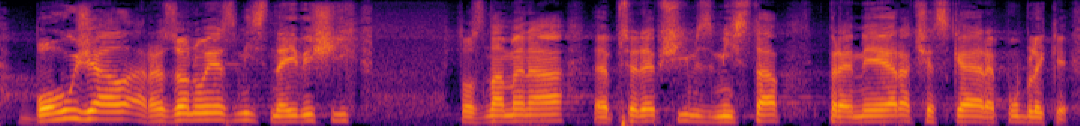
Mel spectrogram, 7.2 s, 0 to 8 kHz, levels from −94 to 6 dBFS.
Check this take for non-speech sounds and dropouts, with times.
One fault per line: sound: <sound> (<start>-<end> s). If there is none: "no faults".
no faults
